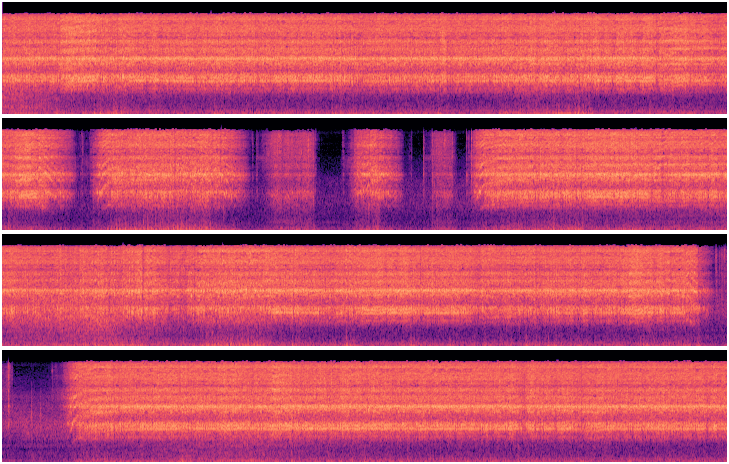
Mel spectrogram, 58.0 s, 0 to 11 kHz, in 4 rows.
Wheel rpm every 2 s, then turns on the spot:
230, 230, 240, 230, 230, 230, 230, 150, 150, 90, 30, 30, 190, 230, 230, 230, 230, 230, 230, 230, 230, 110, 110, 230, 230, 230, 230, 230, 230.
42-44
